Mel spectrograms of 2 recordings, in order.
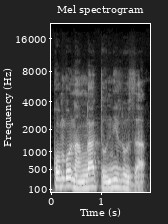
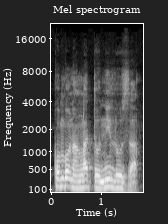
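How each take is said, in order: Both takes have the same delivery.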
